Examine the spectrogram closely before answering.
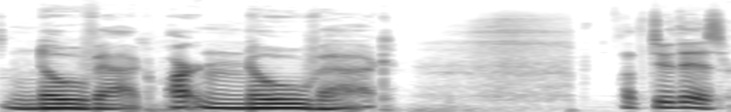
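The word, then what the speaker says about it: Nowak: I think it's with a W. Typically this last name is pronounced with a V. Yeah, Austrian. Austrian. So I'm all but certain his last name is pronounced Novak.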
